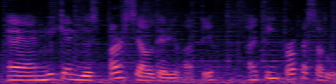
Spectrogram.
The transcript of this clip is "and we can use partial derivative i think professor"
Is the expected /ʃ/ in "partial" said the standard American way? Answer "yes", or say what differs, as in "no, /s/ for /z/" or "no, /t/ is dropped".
no, /s/ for /ʃ/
